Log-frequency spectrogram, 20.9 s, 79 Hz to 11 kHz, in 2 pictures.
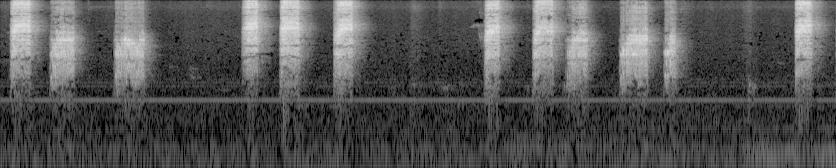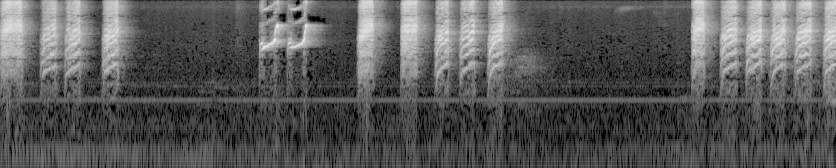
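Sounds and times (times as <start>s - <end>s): faint steady hum: 0.0s - 20.9s
bird song scratchy notes: 13.7s - 16.9s, 19.1s - 20.9s.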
